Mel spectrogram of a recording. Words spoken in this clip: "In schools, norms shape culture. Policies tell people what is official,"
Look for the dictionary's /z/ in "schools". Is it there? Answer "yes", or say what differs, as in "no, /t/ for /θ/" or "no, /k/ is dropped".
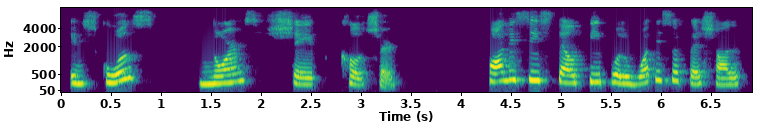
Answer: no, /s/ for /z/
